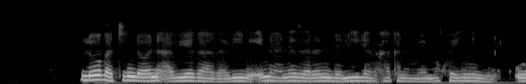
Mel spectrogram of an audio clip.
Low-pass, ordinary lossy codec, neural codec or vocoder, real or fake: 7.2 kHz; none; none; real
